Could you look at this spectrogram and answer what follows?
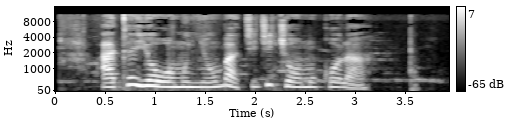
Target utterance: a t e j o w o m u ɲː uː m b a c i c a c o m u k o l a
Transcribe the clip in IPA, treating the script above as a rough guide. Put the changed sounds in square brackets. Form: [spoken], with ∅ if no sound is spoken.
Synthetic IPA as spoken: a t e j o w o m u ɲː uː m b a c i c [i] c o m u k o l a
